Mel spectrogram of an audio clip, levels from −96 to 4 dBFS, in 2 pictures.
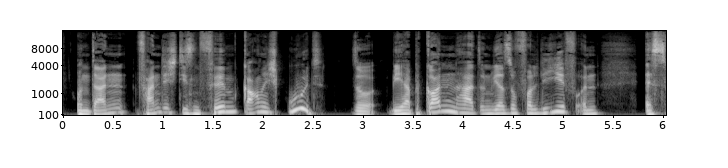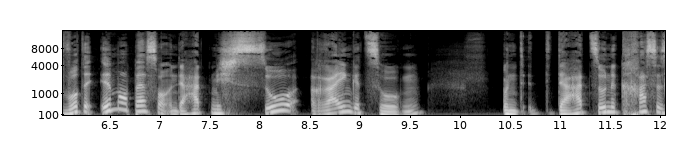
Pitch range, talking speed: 110-155 Hz, 180 wpm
